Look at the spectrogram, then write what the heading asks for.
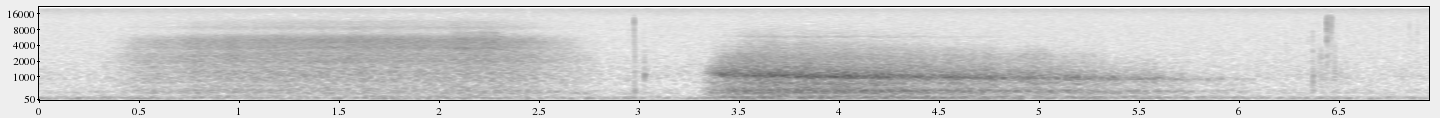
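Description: Slow, deep breathing during a guided breathing exercise: two long, airy breath sounds with a steady soft hiss. The second is louder and fuller, with no talk.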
